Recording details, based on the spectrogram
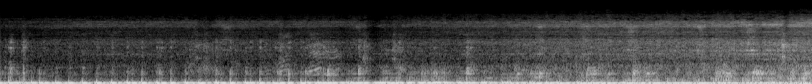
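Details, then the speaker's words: Cammed BMW E46 idling lumpy and uneven right after vacuum-leak repair; deep hollow suction roar from the open intake, loud because the cone air filter is not fitted. "Huh? It sounds like it's sucking pretty hard. Yeah, well, I don't have the cone on right now."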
